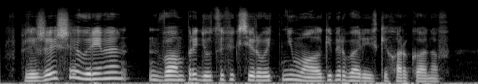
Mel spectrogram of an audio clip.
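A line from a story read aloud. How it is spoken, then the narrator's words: Calm. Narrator (Russian): спокойно произнес Сантьяго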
